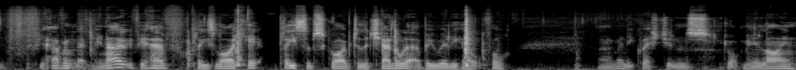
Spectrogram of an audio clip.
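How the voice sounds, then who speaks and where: A man speaks with a British accent. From UK. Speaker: sewing machine repairer. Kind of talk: tutorial. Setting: workshop. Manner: casual.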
